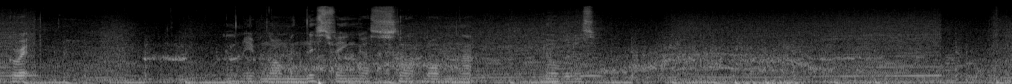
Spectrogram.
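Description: Tyres screech as a car slides through turns.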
